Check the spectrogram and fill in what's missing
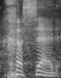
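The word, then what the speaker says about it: chesed (חסד): which means that I can get it pronounced about 12% correctly. So it's chesed.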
